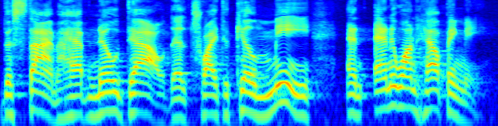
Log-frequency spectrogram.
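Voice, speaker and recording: A man's voice: medium pitch, a little slow, fairly bright tone, close to an everyday voice. A man playing an anxious, self-justifying scientist with precise, formal diction in an audio drama. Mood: urgent, fearful. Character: blinded, guilt-free scientist doctor, anxious and urgent.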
